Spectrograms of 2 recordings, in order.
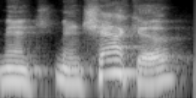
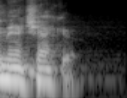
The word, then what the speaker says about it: Manchaca: Yeah, Texas has weird pronunciations, like Manchaca, which is M-A-N-C-H-A-C-H-A, Manchaca, M-A-N-C-H-A-C-A, Manchaca. You don't say Manchaca, you say Manchac.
